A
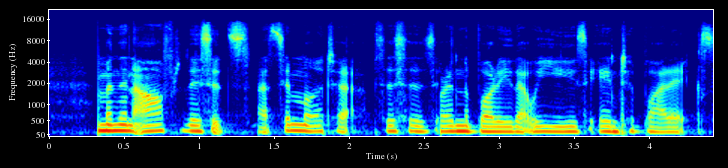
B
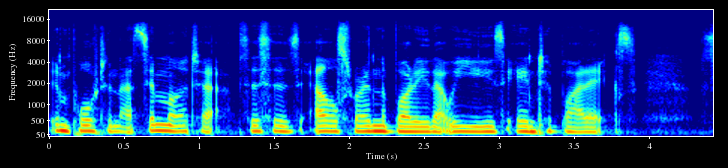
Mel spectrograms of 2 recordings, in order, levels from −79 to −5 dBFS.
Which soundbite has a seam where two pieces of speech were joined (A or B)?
A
